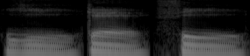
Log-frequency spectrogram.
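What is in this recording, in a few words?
"yikethi", concatenated syllables; Affixing experiment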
